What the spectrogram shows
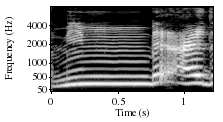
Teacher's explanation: یہ تنوین کے بعد ہے، یہ نون ساکن کے بعد ہے، تو یہ نون کی جگہ میم کو لگا کے پڑھنا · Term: اقلاب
